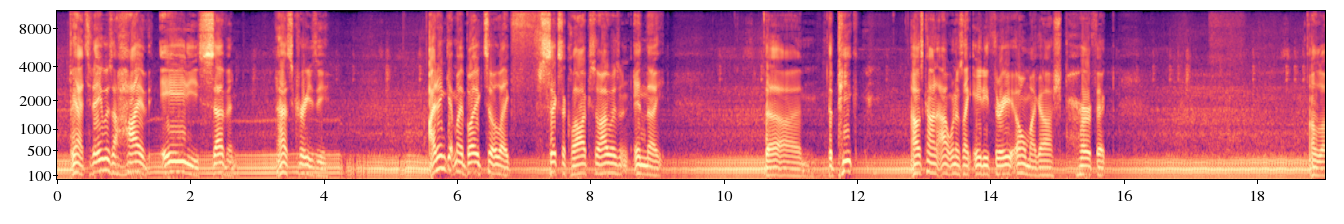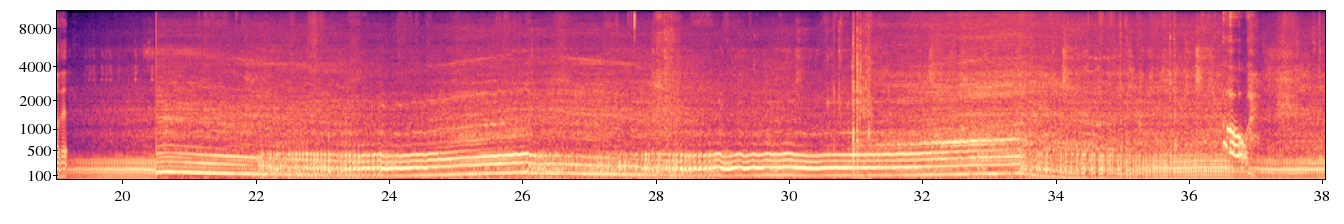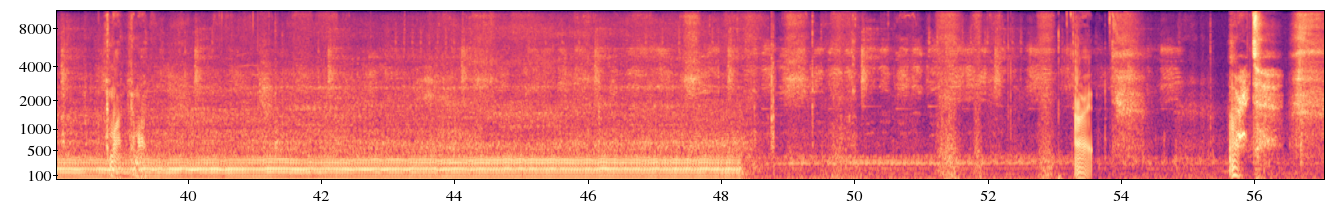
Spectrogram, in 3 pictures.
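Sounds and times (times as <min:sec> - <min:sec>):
motorcycle engine revving: 0:00.0 - 0:57.0.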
